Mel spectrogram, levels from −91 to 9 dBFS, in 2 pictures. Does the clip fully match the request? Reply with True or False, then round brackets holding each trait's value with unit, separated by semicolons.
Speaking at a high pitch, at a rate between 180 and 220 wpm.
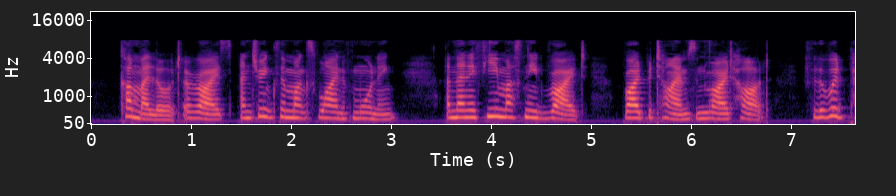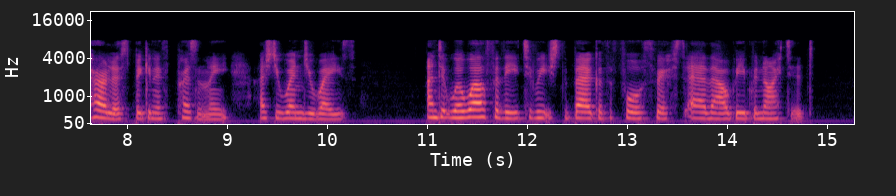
True (215 Hz; 205 wpm)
